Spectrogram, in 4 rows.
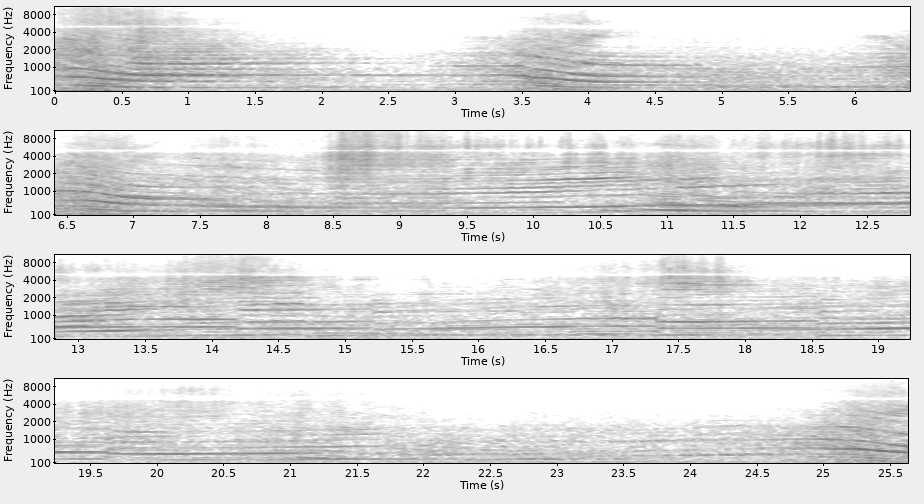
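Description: High-pitched F1 race car engines from an F1 video game at the British Grand Prix, several cars revving and sweeping up and down through gears continuously, loud and overlapping, with no talk.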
